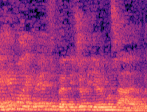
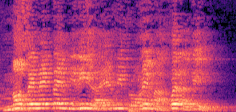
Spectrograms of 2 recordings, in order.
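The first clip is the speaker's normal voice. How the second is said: higher, louder brush-off; annoyed rejection; 6 semitones higher, 3 dB louder than usual. Retold or imitated. Unbeliever telling the preacher to go away, irritated.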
